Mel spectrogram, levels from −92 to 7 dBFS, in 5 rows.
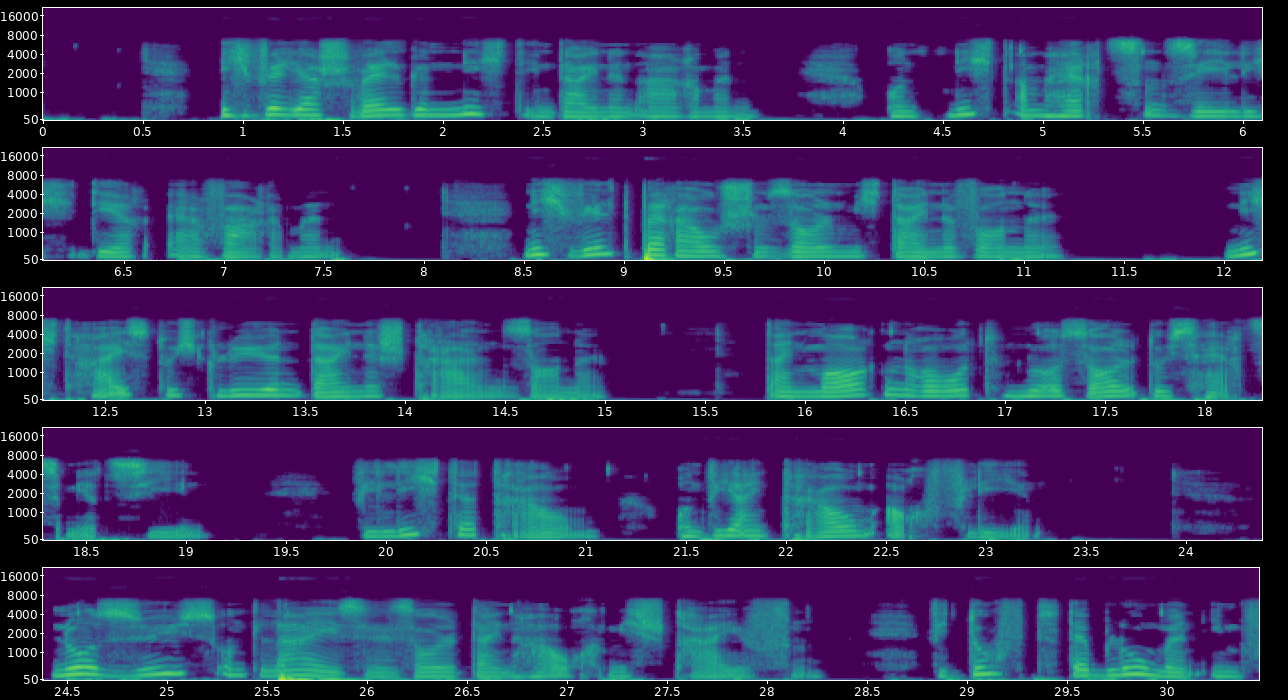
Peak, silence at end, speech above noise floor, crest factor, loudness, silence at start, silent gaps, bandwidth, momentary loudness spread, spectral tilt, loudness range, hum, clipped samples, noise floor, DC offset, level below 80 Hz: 0 dBFS; 0 s; 32 dB; 24 dB; -26 LUFS; 0 s; none; 7.2 kHz; 13 LU; -4.5 dB/octave; 5 LU; none; under 0.1%; -57 dBFS; under 0.1%; -34 dBFS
